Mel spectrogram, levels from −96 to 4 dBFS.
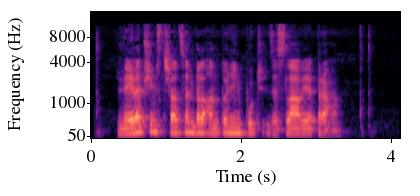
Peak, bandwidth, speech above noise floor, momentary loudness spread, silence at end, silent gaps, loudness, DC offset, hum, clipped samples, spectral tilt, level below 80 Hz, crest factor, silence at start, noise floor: -8 dBFS; 11.5 kHz; 37 dB; 14 LU; 0.85 s; none; -27 LUFS; under 0.1%; none; under 0.1%; -5 dB/octave; -60 dBFS; 20 dB; 0.35 s; -64 dBFS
